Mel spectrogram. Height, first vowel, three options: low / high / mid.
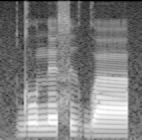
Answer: mid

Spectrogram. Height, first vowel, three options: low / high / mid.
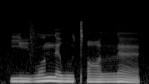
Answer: high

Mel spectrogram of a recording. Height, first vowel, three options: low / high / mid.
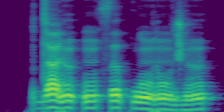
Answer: low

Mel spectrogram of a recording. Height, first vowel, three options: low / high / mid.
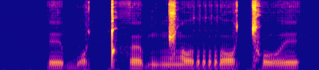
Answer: mid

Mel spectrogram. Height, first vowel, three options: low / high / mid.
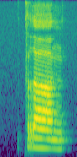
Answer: low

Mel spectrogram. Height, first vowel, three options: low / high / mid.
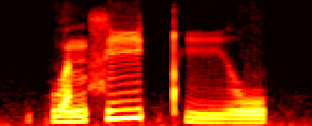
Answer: low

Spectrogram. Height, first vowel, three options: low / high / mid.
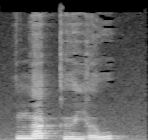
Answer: low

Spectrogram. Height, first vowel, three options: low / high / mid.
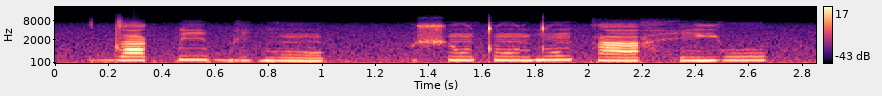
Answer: low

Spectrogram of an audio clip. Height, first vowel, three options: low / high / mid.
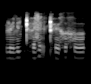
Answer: high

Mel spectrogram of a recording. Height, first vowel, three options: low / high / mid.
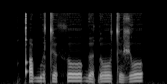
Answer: mid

